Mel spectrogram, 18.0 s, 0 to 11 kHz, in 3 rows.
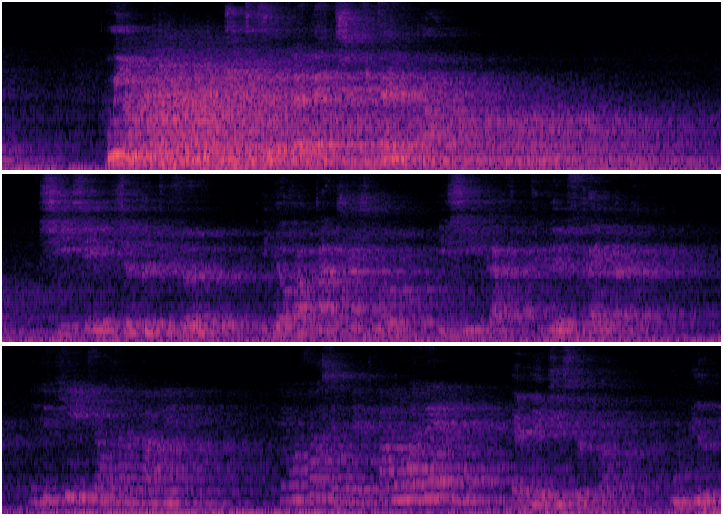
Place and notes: R. da Cadeia, Elvas, Portugal - Sound piece
Vasco Araujo sound piece @ Museu de Arte Contemporanea de Elvas. Recorded with a pair of primo 172 omni mics in AB stereo configuration into a SD mixpre6.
